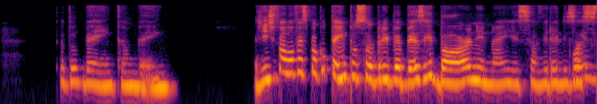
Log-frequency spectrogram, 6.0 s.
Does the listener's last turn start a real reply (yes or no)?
yes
